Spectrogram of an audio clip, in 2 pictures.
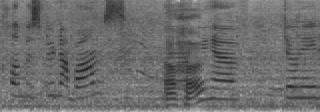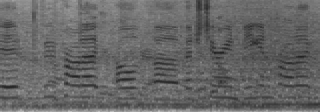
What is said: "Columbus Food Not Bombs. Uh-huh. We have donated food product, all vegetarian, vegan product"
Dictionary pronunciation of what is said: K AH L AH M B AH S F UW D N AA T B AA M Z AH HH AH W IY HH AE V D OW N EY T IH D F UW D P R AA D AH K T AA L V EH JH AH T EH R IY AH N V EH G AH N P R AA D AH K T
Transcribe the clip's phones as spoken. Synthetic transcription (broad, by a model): K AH L AH M B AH S F UW D N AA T B AA M Z AH HH AH W IY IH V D OW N EY T IH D F UW D P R AA D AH K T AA L V EH JH AH T EH R IY AH N V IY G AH N P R AA D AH K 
